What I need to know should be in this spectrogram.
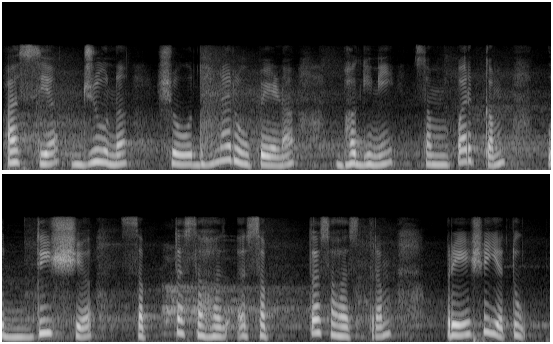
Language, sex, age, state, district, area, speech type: Sanskrit, female, 18-30, Maharashtra, Nagpur, urban, read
